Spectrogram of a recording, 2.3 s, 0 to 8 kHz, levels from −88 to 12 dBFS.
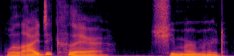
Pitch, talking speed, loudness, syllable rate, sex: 130 Hz, 130 wpm, -17 LUFS, 4.7 syllables/s, female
